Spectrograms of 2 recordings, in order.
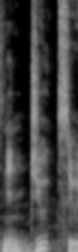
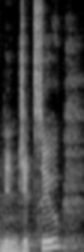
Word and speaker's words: ninjutsu: One of our regulars pointed out that it's ninjutsu, not ninjitsu.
